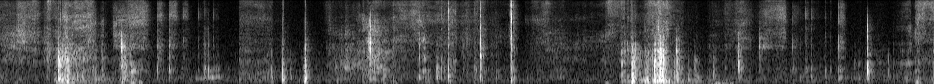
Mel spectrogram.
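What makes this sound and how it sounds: Fingertips grip and flip the pages of an open, thin glossy paper magazine lying flat on a table. The sheets rub and rustle in soft, bright swishes, broken by short, crisp snaps as pages turn. The sound stays quiet throughout.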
